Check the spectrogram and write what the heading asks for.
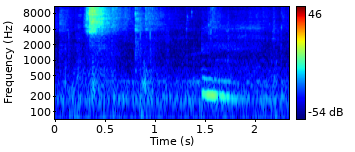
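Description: A bite into a burger, with a short crisp crunch about a third of a second in. Then comes mouth-closed chewing, and about a second and a half in a short falling "mm" hum.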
